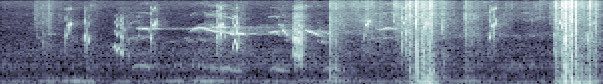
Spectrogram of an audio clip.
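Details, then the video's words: Forpus parrotlets kept as pets and fighting give thin high chirps and a few short whistled slurs, then two loud harsh rasping bursts near the end over a faint low hum. "My birds are fighting What should I do? | forpus parrot bird"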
